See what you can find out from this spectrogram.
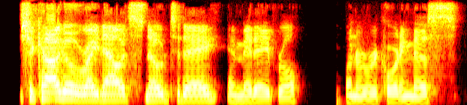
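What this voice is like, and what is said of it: American accent. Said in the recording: “you can probably hear my American accent painfully coming through. I'm not Australian”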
